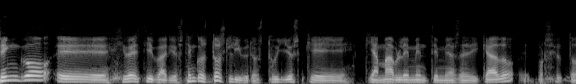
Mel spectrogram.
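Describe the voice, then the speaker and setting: A normal speaking voice talks at a moderate pace with lively intonation. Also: man. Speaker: radio health show host. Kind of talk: radio talk show. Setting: radio studio in Madrid.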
